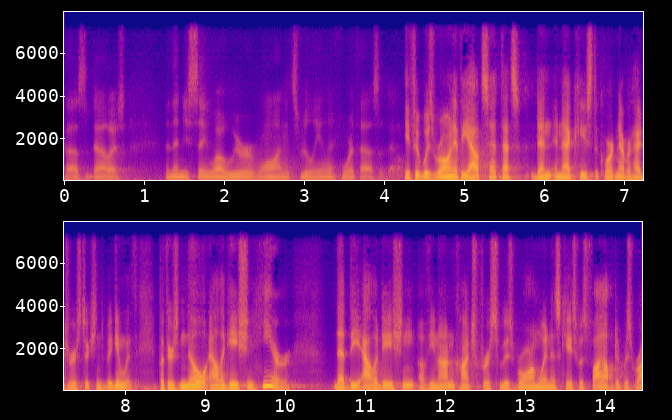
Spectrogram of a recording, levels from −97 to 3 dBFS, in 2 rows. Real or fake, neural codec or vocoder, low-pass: fake; codec, 24 kHz, 0.9 kbps, WavTokenizer, large speech release; 7.2 kHz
